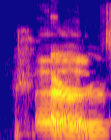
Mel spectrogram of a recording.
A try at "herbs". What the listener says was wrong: Well, there's a freaking H there, bro. You forgot it. You left it at home. It's literally there.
